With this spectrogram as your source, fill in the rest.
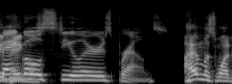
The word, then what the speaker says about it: Bengals: The Bengals. Okay. You to me you say it like like a bangle. Like a bracelet. Yeah. The Bengals.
